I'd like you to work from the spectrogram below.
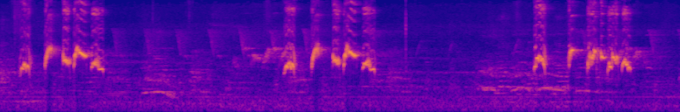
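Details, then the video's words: Morning song of a caged red-whiskered bulbul, double-note 'già rừng' style: three short, lively bursts of sharp whistled notes, each phrase about a second long, spaced roughly two seconds apart, with faint soft calls between. "Luyện giọng cho chào mào hót sáng, ép chào mào hót âm kép già rừng hay tuyệt!"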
